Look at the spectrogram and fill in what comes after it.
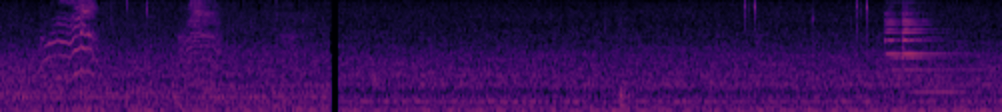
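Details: Baby Sphynx kittens give two short, rising-and-falling harmonic meows in the first two seconds, then steady low hum fills the rest, with a faint click midway and a brief high chirp near the end.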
